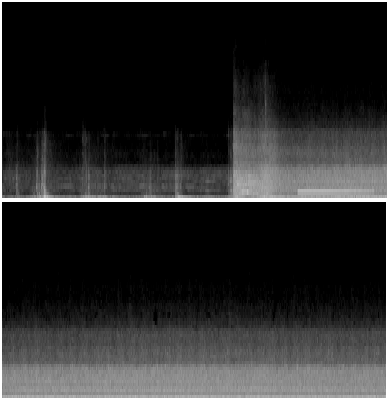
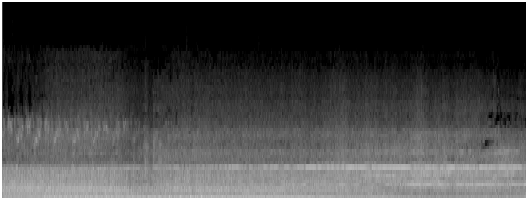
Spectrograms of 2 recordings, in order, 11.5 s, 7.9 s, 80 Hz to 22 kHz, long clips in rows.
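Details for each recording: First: 5.9 Cummins 12-valve diesel truck with new 4K governor springs, after an idle adjustment: a few clunks, then a low, steady, even, responsive idle with no hunting. The owner says it is the best idle it has had, though a bit low. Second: 5.9 Cummins 12-valve diesel with VGT turbo revving: heavy rumble with a thin steady high whistle and strained, choked note; the exhaust brake keeps sticking on.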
